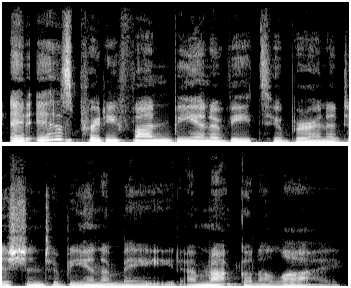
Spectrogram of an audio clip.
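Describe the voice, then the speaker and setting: A woman livestreamer in casual roleplay chat, playing a polite, chatty maid and often dropping into soft, breathy near-whispers. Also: fairly low pitch, moderate pace. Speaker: VTuber livestream host.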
